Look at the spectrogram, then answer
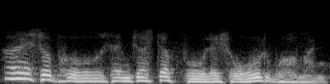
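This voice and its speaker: An elderly maidservant full of superstition. She speaks slowly and ominously in a very rough, husky voice. The radio-play recording is narrow and tinny. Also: a bass voice, big pitch swings, heavily acted. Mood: ominous, humble. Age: older. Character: superstitious, foolish old Irish female servant. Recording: band-limited old radio recording.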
